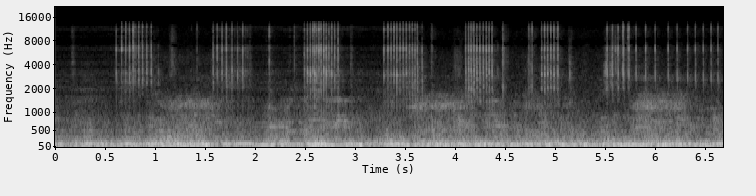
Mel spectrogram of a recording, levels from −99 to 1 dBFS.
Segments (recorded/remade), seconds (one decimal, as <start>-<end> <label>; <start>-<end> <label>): 0.0-0.8 remade; 0.8-1.6 recorded; 1.6-3.6 remade; 3.6-6.7 recorded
